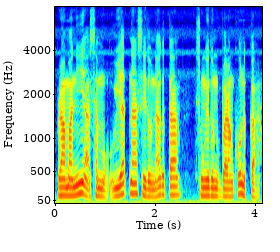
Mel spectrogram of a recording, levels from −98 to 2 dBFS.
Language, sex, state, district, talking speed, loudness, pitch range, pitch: Garo, male, Meghalaya, South Garo Hills, 130 wpm, -17 LUFS, 115-140 Hz, 125 Hz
